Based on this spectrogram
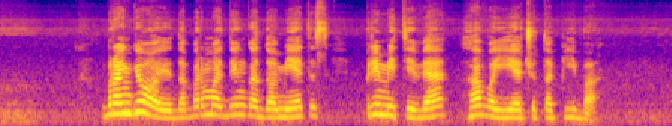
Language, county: Lithuanian, Klaipėda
